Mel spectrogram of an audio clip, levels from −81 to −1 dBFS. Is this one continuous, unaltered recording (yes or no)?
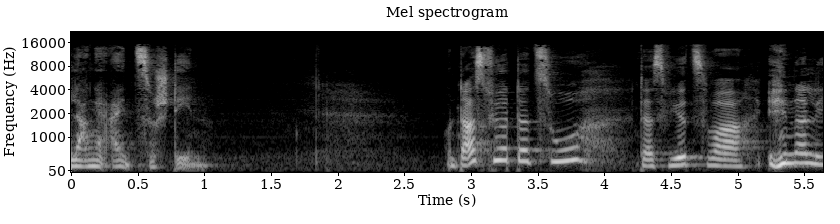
yes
